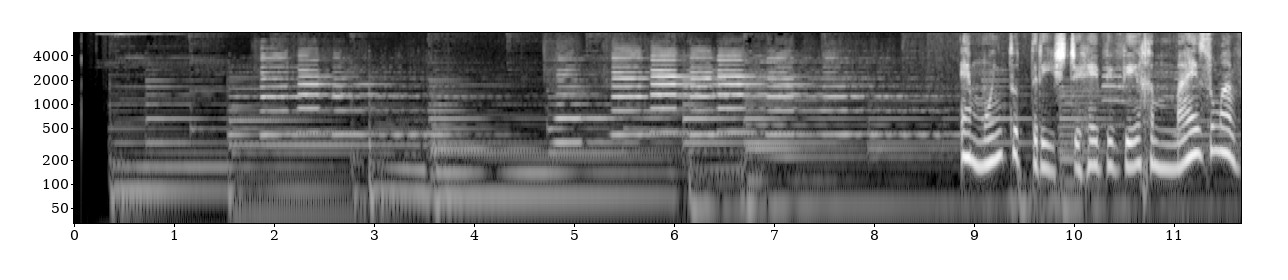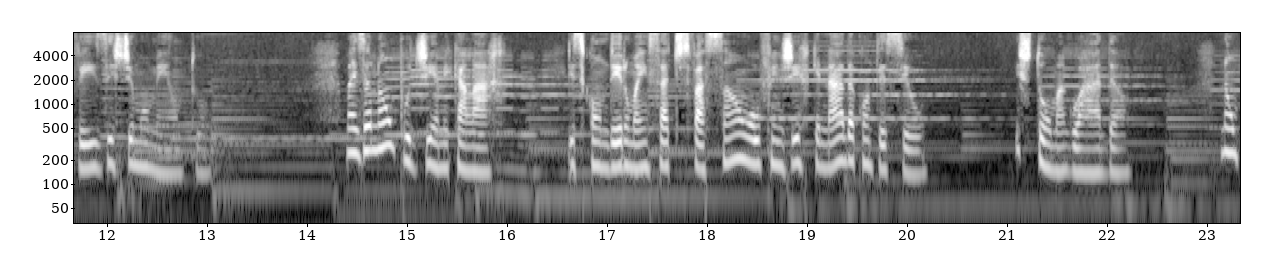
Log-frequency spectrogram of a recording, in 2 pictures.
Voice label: Amizade Você Me Magoou, F

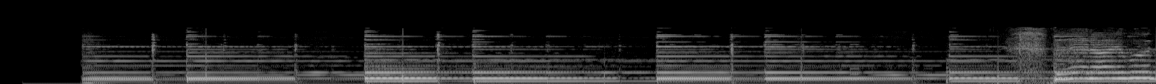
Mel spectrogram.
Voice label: Romântica Com Declaração

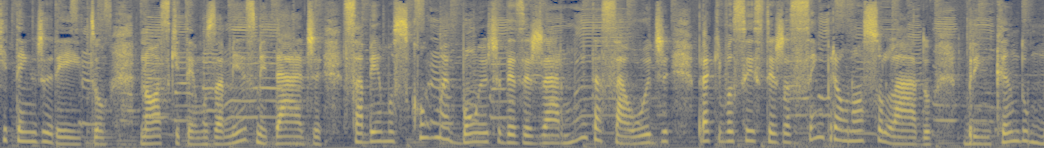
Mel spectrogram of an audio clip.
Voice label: Aniv. de Criança F

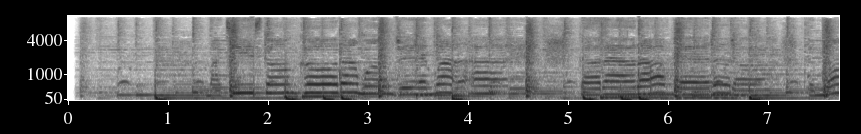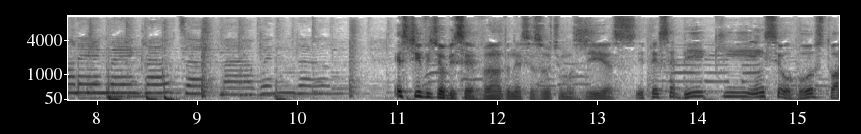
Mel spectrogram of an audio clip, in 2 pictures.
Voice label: Romântica pra Gestante

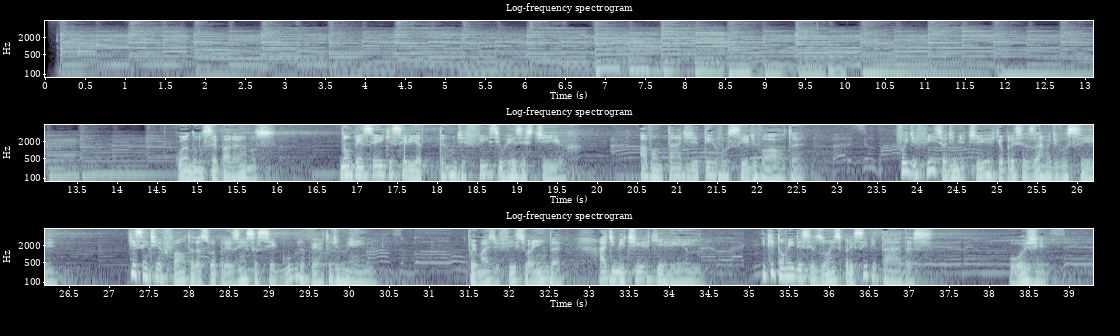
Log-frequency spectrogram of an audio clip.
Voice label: Romântica Com Reconciliação

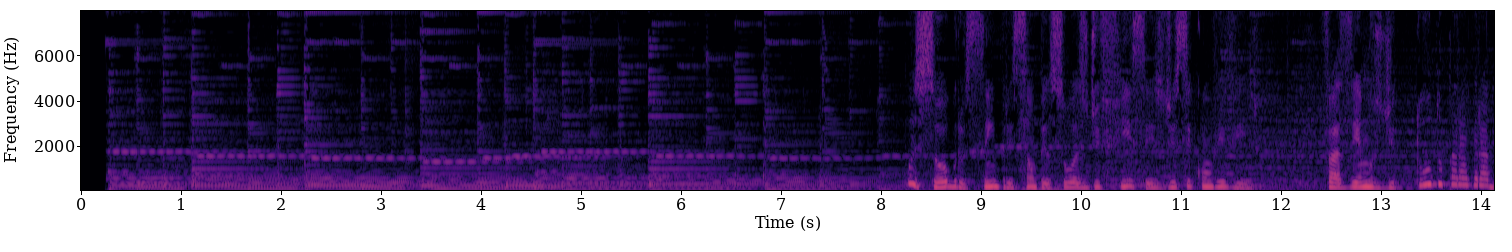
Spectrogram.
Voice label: Aniv. de Nora, F

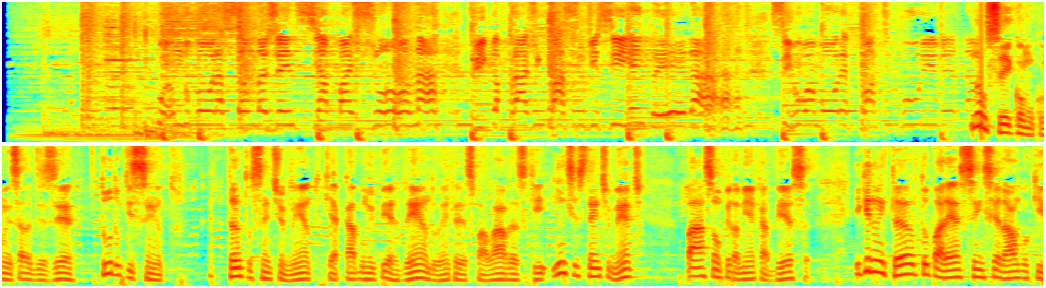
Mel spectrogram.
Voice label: Romântica, M; Deixa Ele e Fica Comigo

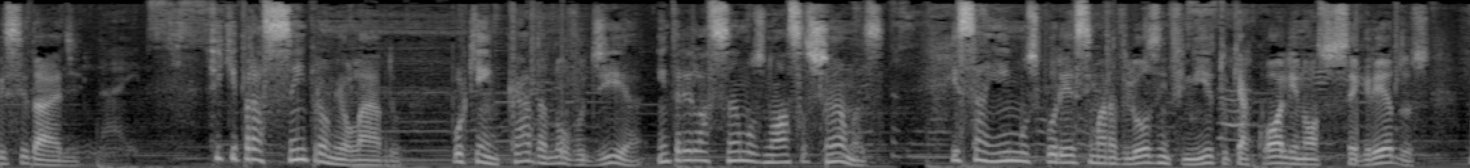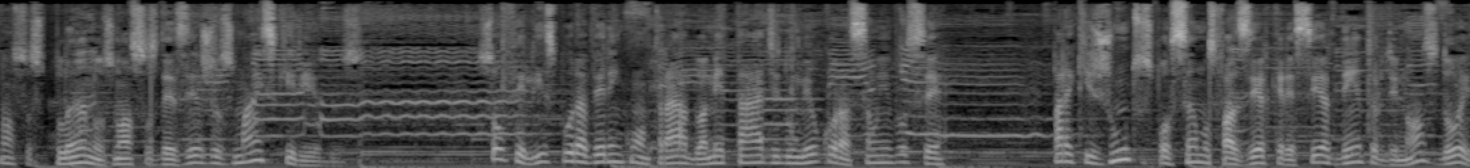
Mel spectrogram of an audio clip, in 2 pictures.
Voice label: Romântica Alma Gêmea

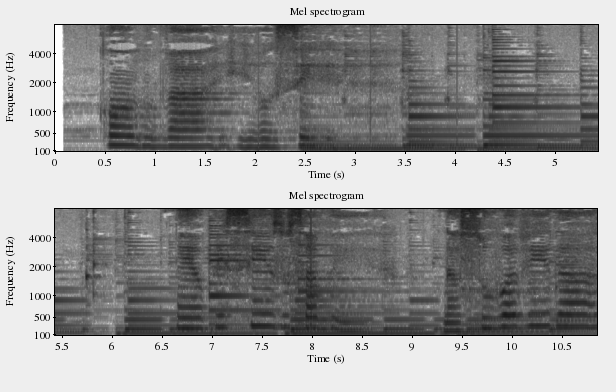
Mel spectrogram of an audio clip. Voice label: Romântica pra Amante

